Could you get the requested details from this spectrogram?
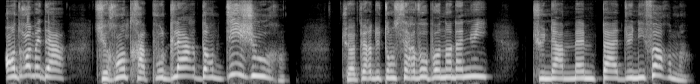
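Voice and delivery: high, loud and exasperated; loud scolding. Acted. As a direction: scold her at full volume. Bellatrix berating her sister.

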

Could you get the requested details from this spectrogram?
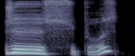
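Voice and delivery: slow, drawn-out, uncertain answer; hesitant. A narrator's reading. Harry asked whether he likes the robes, hesitant. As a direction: stretch it out as if unsure. Unused to choosing his clothes.

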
